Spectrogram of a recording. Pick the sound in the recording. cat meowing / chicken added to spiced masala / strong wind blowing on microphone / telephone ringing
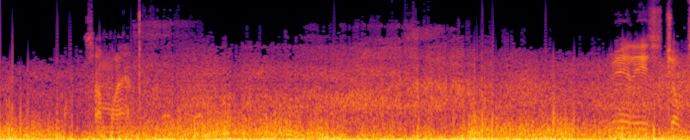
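strong wind blowing on microphone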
